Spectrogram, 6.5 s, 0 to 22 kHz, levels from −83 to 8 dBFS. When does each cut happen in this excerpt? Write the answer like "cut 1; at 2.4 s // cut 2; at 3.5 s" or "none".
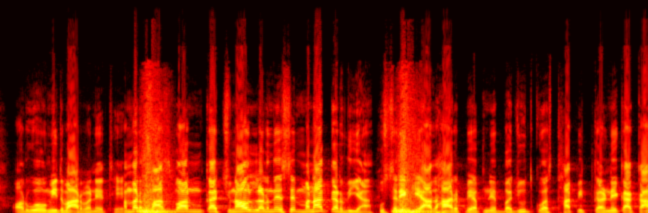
cut 1; at 1.3 s // cut 2; at 3.8 s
